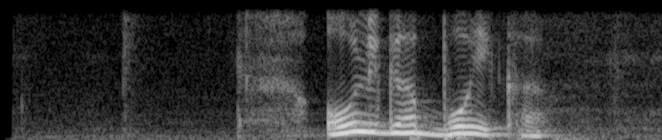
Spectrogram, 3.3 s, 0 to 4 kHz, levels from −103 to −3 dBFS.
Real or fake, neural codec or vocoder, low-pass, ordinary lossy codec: real; none; 3.6 kHz; none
